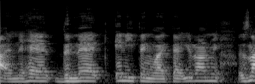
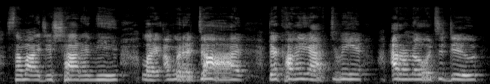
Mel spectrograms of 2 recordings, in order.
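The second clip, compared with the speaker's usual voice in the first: higher and much louder, frantic panic; panicked; 6 semitones higher, 8 dB louder than usual. Retold or imitated. Telling mom she was just shot at, frantic and loud. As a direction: blurt it out terrified, like your life's in danger. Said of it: "I'm panicking".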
